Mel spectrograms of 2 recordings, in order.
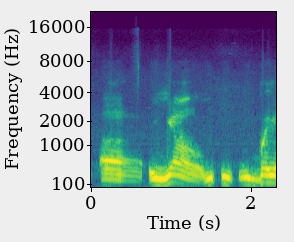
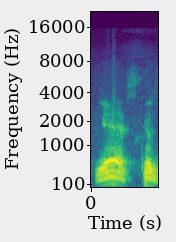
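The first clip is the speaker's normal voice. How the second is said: normal talking voice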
